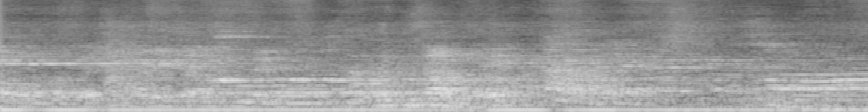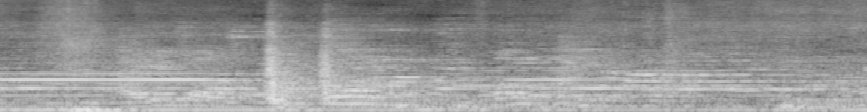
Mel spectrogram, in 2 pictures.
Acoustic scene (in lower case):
restaurant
